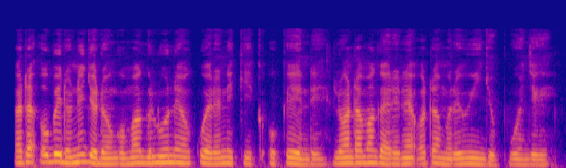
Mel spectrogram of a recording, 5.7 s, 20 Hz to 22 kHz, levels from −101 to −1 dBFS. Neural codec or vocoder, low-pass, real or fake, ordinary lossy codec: vocoder, 24 kHz, 100 mel bands, Vocos; 10.8 kHz; fake; none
